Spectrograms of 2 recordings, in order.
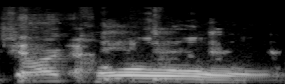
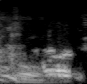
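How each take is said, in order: First: The second syllable's O vowel is held full. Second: The second syllable's vowel is reduced and short. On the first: "I can hold the O if you want me to" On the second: "I say charcoal"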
